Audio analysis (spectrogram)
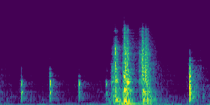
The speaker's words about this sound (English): Open the door.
